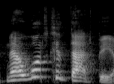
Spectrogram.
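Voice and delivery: put-on a dotty, courteous old lady; polite old lady. Old lady greeting the owl who fell at her feet, genteel and high.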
